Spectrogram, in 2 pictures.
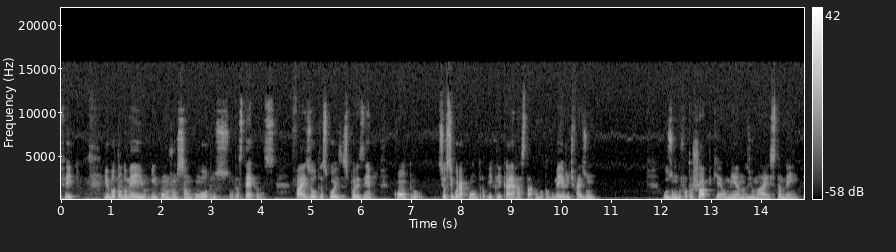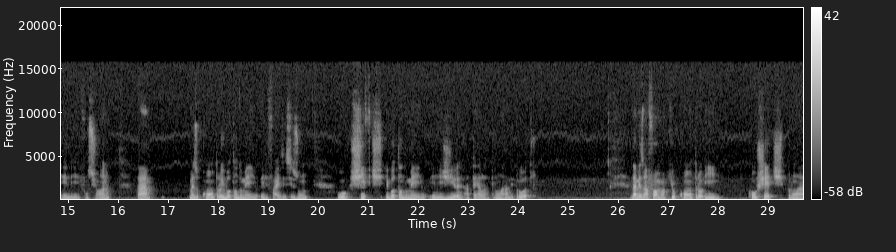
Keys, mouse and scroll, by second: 8.9-13.9 ctrl+drag, 13.9 =, 15.0 -, 18.9 ctrl+middle click, 22.7-24.1 shift+drag, 24.1-26.8 shift+middle drag, 28.2 ctrl+[, 29.6 ctrl+].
